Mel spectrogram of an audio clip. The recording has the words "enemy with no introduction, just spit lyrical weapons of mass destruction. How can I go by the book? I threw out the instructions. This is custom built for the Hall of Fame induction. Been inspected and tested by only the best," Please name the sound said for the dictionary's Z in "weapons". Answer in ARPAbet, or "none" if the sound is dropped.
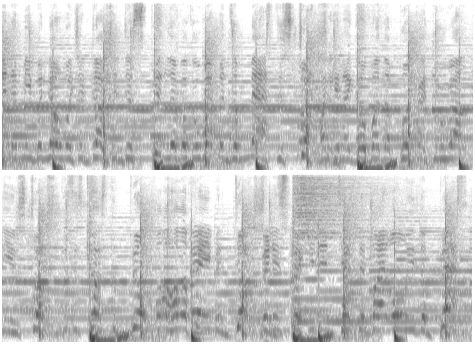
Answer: Z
